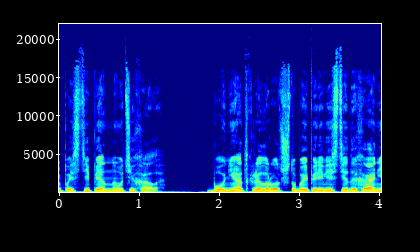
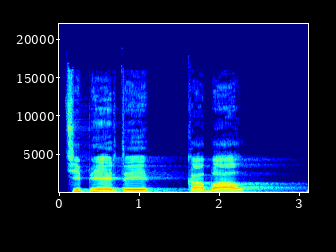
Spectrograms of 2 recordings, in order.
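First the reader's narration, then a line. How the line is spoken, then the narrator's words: Solemn. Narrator (Russian): Бефоумет торжественно произнес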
